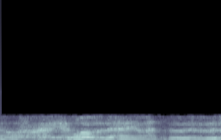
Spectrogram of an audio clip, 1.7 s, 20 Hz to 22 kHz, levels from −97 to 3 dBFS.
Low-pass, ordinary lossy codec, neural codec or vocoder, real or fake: 7.2 kHz; AAC, 16 kbps; codec, 16 kHz in and 24 kHz out, 0.6 kbps, FocalCodec, streaming, 2048 codes; fake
